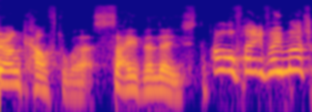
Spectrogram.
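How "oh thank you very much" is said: high, bright gush of thanks; excited thank you; delighted surprise. Real, not acted. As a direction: caught off guard by a gift. Reacting to a super chat.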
